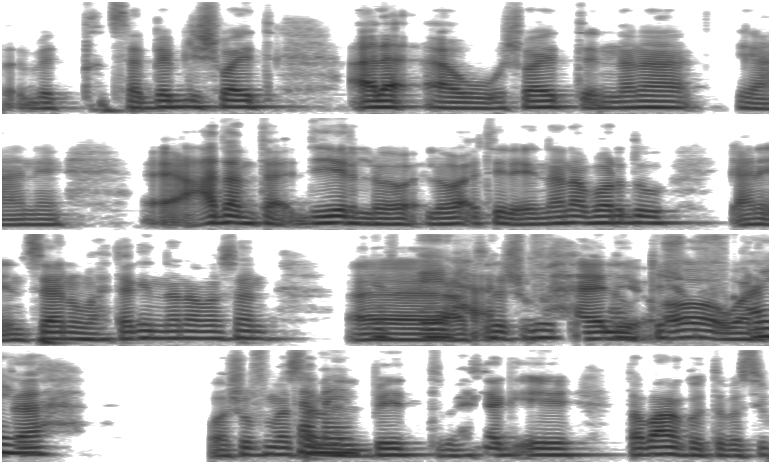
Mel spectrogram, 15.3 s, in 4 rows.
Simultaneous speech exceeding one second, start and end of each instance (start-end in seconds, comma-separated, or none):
9.4-11.7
